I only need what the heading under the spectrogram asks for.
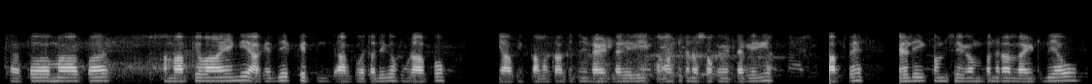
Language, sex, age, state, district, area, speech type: Hindi, male, 45-60, Rajasthan, Jodhpur, urban, conversation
